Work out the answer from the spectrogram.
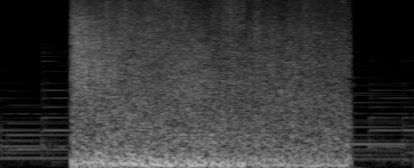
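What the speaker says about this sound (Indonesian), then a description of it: "Tanpa peringatan, kapal tanker itu meledak, menghancurkan hampir setengah dari kereta Joe yang sedang mengejar mereka." A tanker truck explodes in a film action scene, a sudden loud broadband blast that roars steadily for about two seconds before cutting off, with quieter music or ambience before and after.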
